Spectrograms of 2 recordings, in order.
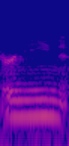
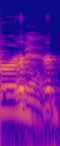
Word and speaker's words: ermine: name, she's like Ermine, Ernine, and blah, blah, blah. But yeah, it's your cabin. I looked it up because I wasn't convinced that was how it's pronounced. It's either. Ermine, right? ERMINE. Yes, and it's the weirdest damn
